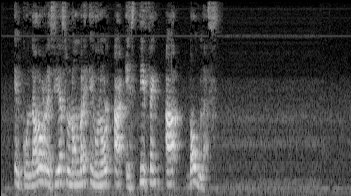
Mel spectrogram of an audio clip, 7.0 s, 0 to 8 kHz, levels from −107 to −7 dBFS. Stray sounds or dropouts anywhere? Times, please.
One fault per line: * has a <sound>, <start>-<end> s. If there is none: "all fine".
all fine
